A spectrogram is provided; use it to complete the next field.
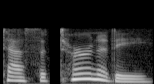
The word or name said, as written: taciturnity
